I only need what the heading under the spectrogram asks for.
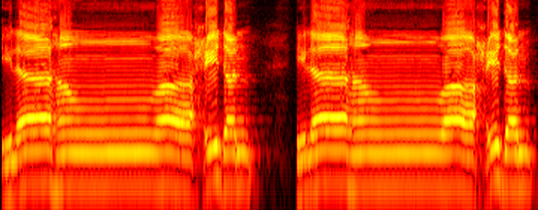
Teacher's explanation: بعد یومنو کے 4 حرفوں میں سے واو آ رہا ہے، اس لیے تنوین کو واو سے ملا کر غنہ کے ساتھ پڑھیں گے اور اسے ادغام ناقص کہتے ہیں۔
